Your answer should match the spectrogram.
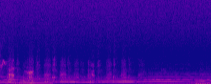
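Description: Background score of slow, held brass notes, moving from one pitch to the next every second or so.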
